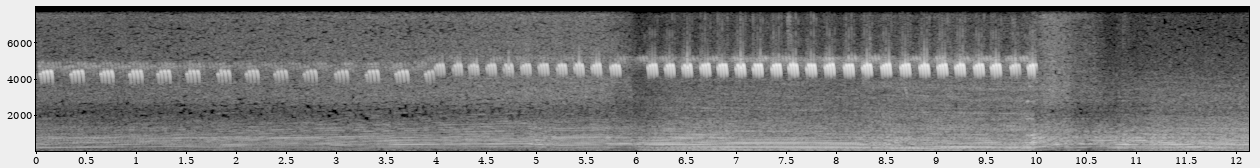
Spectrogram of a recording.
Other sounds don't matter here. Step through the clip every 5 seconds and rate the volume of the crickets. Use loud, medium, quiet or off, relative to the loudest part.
medium, loud, off.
